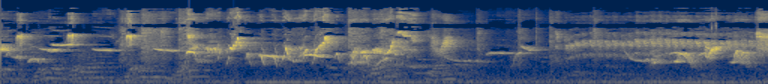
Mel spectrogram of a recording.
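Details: Long-tailed male white-rumped shama, a father bird, singing a rich, varied song of loud whistled phrases, quick slurred notes and harsh chatters jumping widely in pitch, ending in a sustained buzzy, rattling passage; a faint low hum underneath.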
